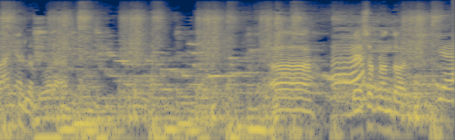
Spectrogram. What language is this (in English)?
Indonesian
